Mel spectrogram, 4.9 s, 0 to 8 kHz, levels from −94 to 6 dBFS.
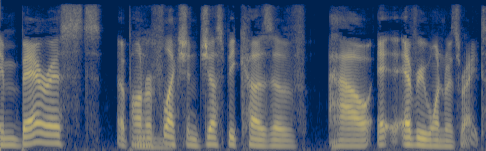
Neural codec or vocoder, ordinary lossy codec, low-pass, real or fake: none; MP3, 48 kbps; 7.2 kHz; real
